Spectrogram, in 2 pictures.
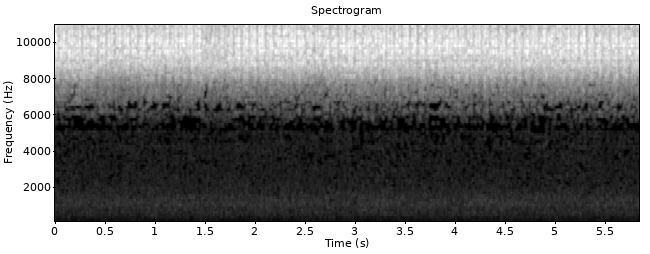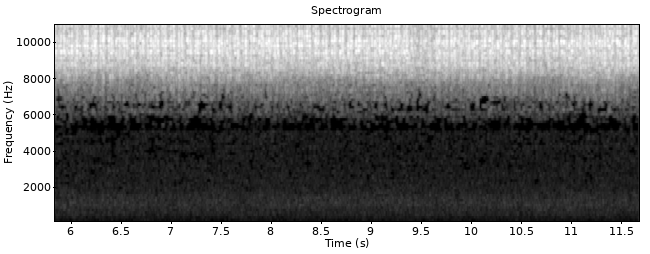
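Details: Unbroken high insect trilling, a thin bright ringing that stays steady in pitch and volume, over a faint hiss.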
